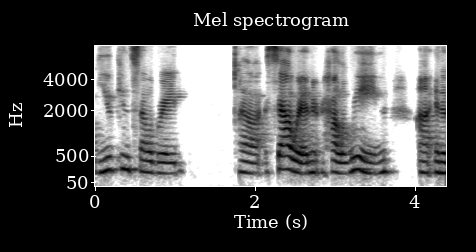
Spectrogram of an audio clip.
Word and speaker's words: Samhain: so if you're not familiar with samhain it is spelled s-a-m-h-a-i-n h-i-a-n yes okay and it's pronounced samhain i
